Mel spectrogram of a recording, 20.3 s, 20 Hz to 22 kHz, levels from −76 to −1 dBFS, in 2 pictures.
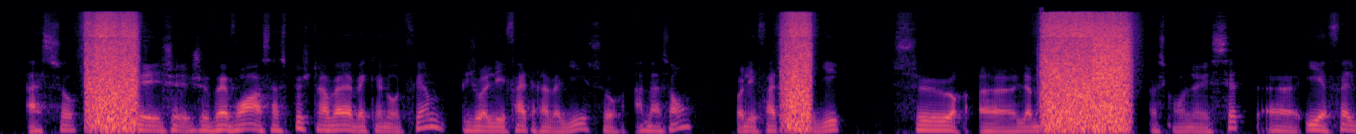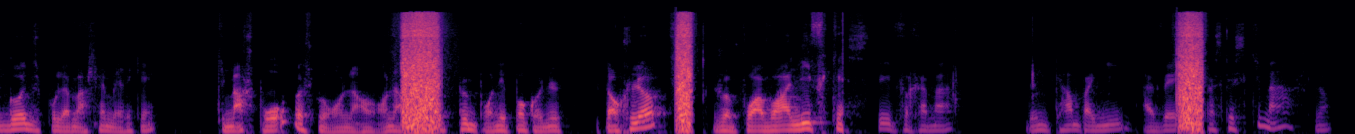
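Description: Six wireless microphone noise hits break into the speech, at 0.45–1.21 s, 5.75–6.19 s, 7.66–8.62 s, 12.98–13.66 s, 15.15–15.44 s and 18.92–19.26 s. Each time, reflections cancel the analogue FM signal, so receiver noise swells as a brief swish or static burst over the voice, crackling in the deeper fades. A digital dropout cuts the audio to silence, but here the speech stays underneath a rising and falling layer of noise.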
